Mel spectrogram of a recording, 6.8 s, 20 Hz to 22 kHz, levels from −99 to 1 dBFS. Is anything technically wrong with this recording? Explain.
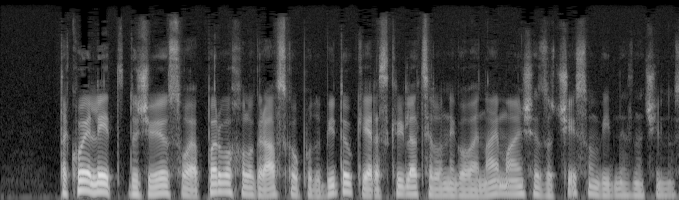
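No, the signal shows no technical fault anywhere in the recording.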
